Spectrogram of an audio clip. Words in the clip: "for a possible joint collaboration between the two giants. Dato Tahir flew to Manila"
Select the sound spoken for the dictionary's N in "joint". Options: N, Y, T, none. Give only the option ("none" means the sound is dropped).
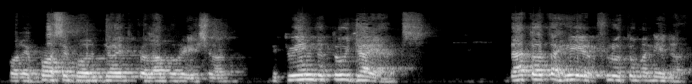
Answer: none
